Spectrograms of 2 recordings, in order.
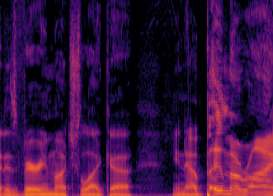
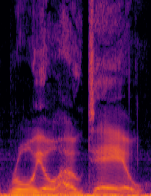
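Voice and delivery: dramatic title read; 2 semitones higher, 4 dB louder, much slower than usual. Shown as a demonstration. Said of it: "title drawn out again".

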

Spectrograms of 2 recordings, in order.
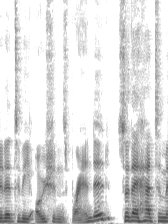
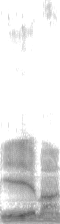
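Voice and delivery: stilted fake Jamaican; 8 semitones lower, 9 dB quieter than usual. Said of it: "fucking stilted".

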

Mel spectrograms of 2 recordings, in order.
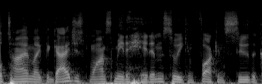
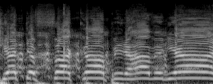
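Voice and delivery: high, loud shout, laughing through it; 13 semitones higher, 9 dB louder than usual. Retold or imitated. Storyteller shouting the heckler down, high, loud and laughing. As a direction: blast him with a laughing yell. I'm like.

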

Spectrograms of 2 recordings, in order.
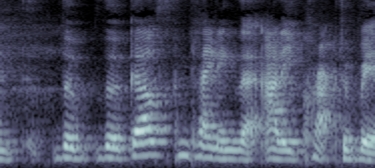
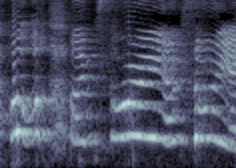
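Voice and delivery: mock distress. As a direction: plead in a high, put-on fluster. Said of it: "is just really distressed".

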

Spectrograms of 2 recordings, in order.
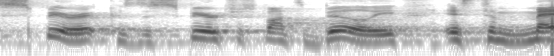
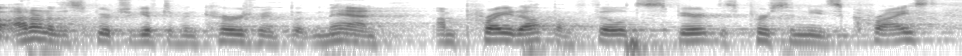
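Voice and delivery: quiet inner resolve; 5 semitones lower, 7 dB quieter than usual. Retold or imitated.

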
